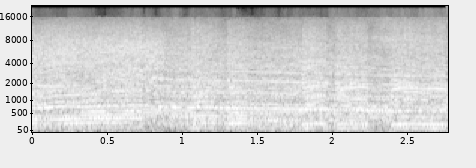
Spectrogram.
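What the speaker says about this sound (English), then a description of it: "You can hear me on and off the throttle" A racing motorcycle in the MotoGP 15 video game drones at high revs, the engine note rising and dipping as the throttle is opened and closed, steady and unbroken with no one speaking.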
